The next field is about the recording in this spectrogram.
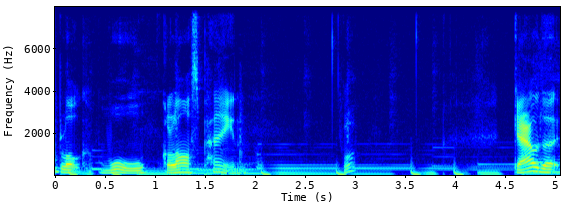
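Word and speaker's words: Gouda: wall glass pane what gowda is pronounced with a guttrell G ouda was that I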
